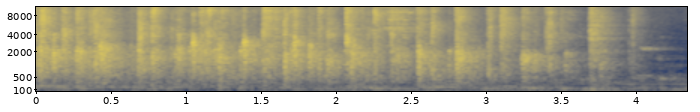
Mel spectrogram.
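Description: A crowd applauds with dense, overlapping claps that hold steady for about four seconds and then trail off at the end. No voices are heard over it.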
